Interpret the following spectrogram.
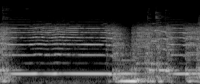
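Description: Electric guitar holding a single sustained note, the 16th fret on the G string, at the end of a three-note sweep that falls from the 19th fret on the high E string through the 17th on the B. The note starts right away and rings steadily for about two seconds.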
